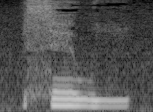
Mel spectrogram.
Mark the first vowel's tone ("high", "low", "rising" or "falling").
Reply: high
